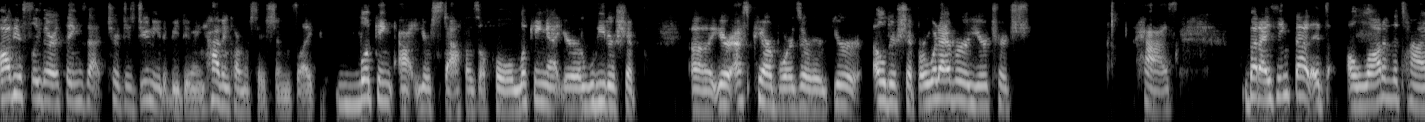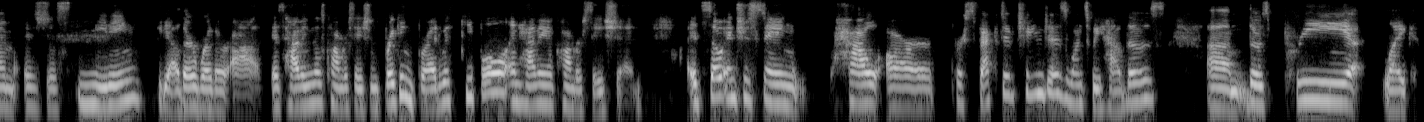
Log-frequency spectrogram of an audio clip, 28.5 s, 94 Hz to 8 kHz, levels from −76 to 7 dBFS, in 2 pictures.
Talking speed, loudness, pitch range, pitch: 170 wpm, -19 LUFS, 165-205 Hz, 185 Hz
